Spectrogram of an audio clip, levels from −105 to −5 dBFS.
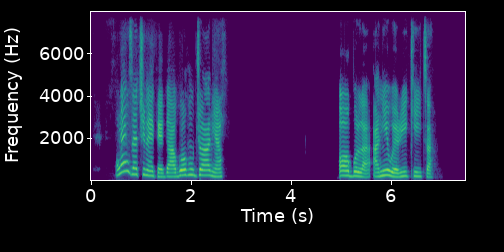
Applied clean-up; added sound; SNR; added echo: neural mask model Resemble Enhance denoiser.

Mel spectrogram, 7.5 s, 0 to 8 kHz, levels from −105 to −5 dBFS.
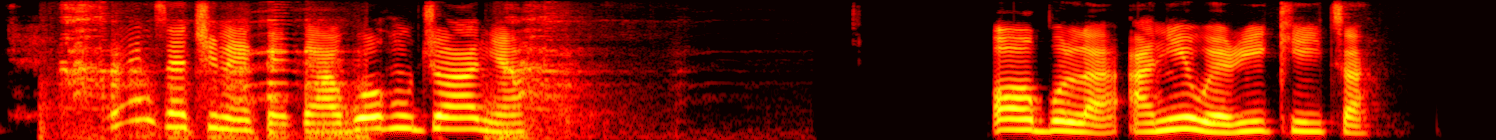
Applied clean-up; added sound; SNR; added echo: neural mask model RNNoise.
